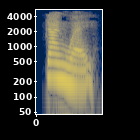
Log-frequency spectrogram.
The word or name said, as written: gangway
